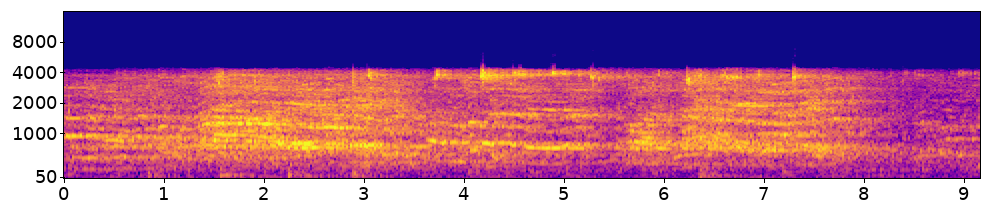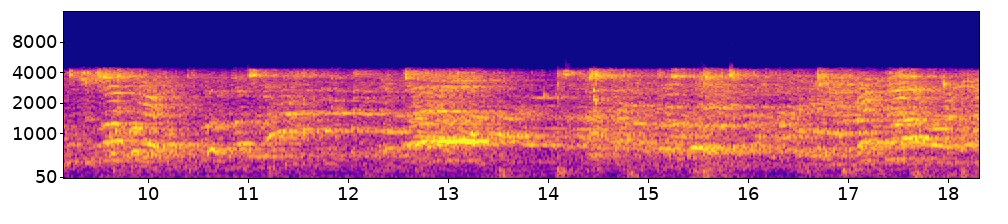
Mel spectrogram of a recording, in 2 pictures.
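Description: A basketball being dribbled on a hardwood court during live play, with players' and coaches' voices calling out over it in a large sports hall.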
